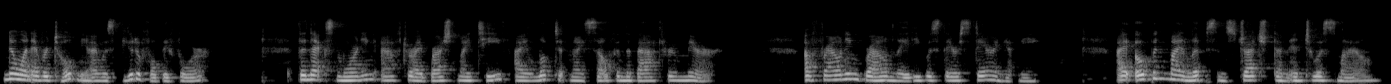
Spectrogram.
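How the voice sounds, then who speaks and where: A woman voicing a young immigrant mother in labor, reading her thoughts in the first person in a plain, gently rueful way. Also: on the low side, normal speed, lightly acted. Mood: reflective.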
